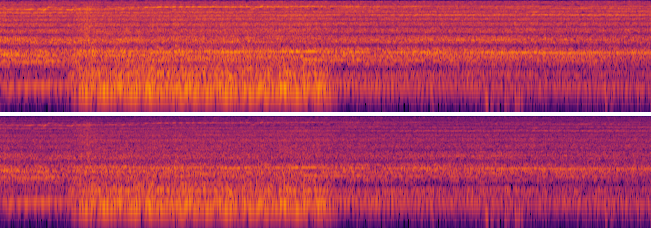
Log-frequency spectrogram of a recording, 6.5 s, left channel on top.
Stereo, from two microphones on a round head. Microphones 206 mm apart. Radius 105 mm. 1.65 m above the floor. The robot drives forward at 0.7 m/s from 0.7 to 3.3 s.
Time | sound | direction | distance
0.0 | a drone | 60° left (ahead or behind) | ?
